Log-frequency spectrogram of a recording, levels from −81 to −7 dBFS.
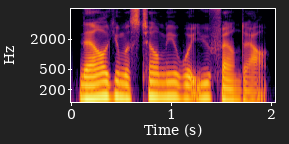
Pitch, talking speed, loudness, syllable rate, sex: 120 Hz, 265 wpm, -19 LUFS, 4.9 syllables/s, male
